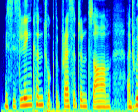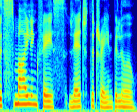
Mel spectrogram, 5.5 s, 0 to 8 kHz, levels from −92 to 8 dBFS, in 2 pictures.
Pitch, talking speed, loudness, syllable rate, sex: 165 Hz, 155 wpm, -18 LUFS, 3.9 syllables/s, female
